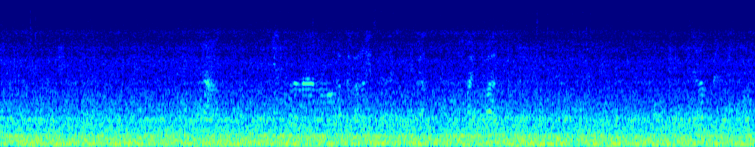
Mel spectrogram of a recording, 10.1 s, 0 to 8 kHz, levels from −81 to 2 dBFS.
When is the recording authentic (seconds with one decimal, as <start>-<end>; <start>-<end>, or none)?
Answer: 0.0-10.1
